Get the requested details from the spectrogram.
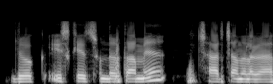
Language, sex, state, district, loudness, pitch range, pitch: Hindi, male, Bihar, Jamui, -15 LUFS, 130-145 Hz, 135 Hz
